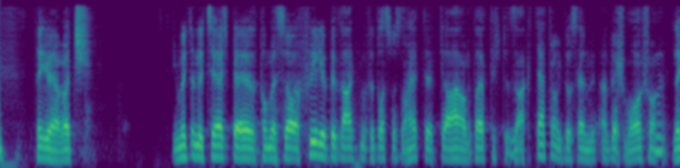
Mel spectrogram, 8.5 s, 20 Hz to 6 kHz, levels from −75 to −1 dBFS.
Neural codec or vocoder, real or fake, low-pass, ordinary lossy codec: codec, 16 kHz, 0.5 kbps, FreqCodec, larger model; fake; 5.4 kHz; none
